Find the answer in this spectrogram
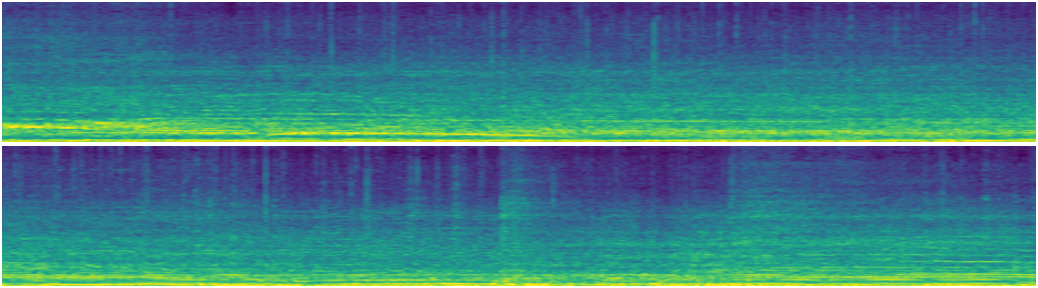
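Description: Live hard rock band playing loud in a stadium, recorded from the stands: electric guitar bending notes over held bass notes in the first few seconds, with the low end growing heavier about six seconds in.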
